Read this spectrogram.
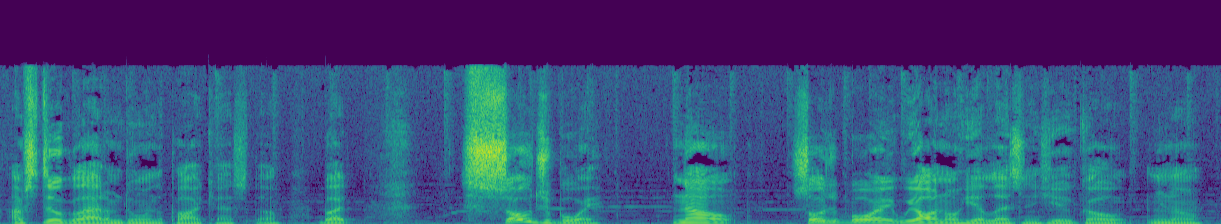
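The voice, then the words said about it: Raspy, rough-throated voice. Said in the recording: “my throat's been feeling raspy for a second.”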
